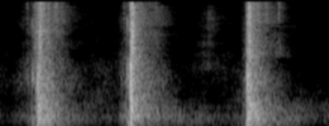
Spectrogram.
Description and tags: The door from an old coin-operated washing machine being opened. Series of instances.
mechanical, slam, door, dryer, washing-machine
